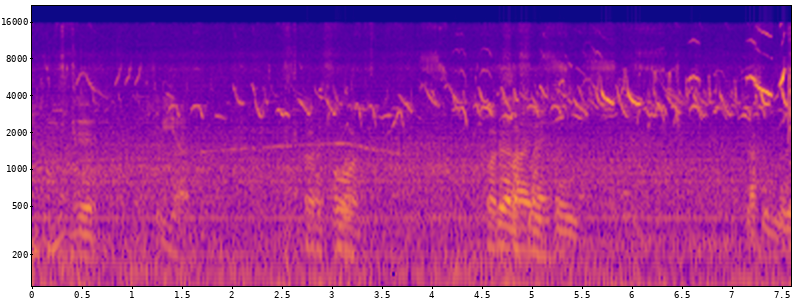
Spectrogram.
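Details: Chestnut-bellied seed finch (towa towa) in a 2023 bird singing race between two birds at a bird ground on Lamaha Street, Georgetown, Guyana; rapid, varied high whistled notes and slurs tumble continuously over people talking in the background.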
